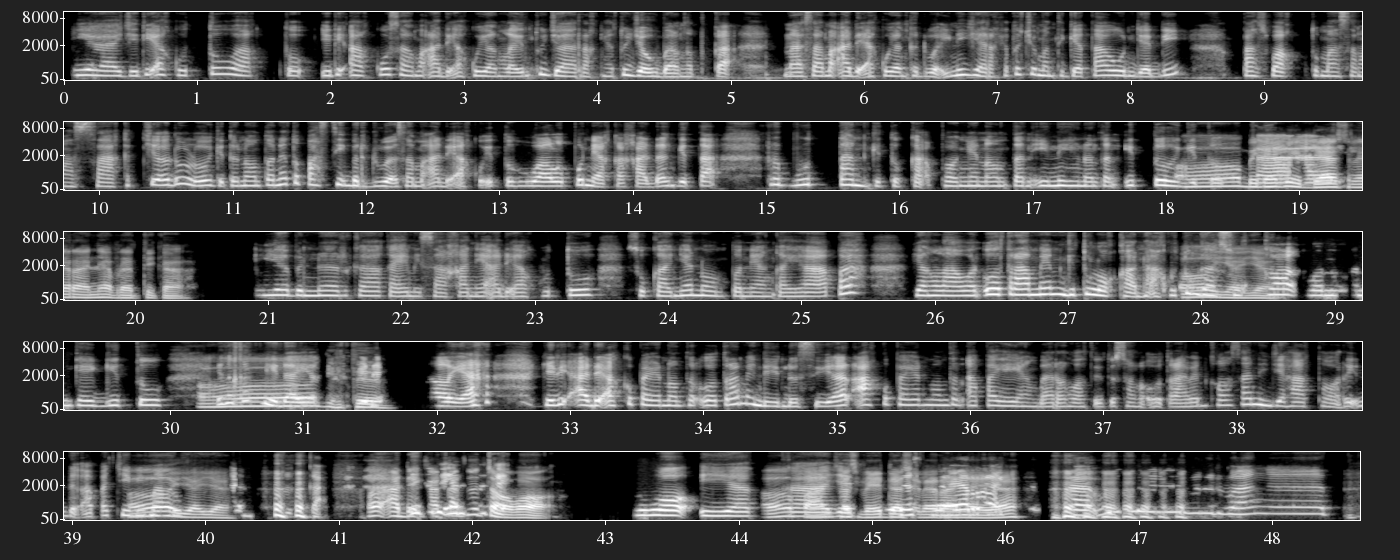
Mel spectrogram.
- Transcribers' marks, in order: other background noise; chuckle; laugh
- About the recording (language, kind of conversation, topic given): Indonesian, podcast, Apakah ada camilan yang selalu kamu kaitkan dengan momen menonton di masa lalu?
